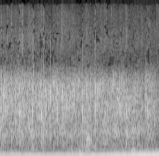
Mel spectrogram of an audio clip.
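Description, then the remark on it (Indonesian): An audience applauds, a dense and steady wash of many hands clapping at once, loud and even for the whole stretch with no voices standing out. “Nah, tepuk tangan buat semuanya kalian.”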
